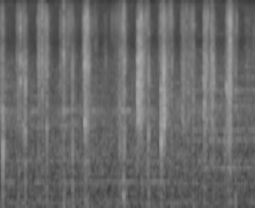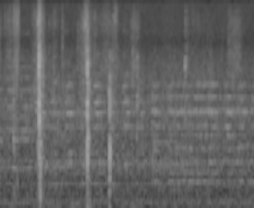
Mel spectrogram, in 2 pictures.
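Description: Tarot cards being shuffled by hand: irregular sharp clicks, a few louder than the rest, over steady soft background music.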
